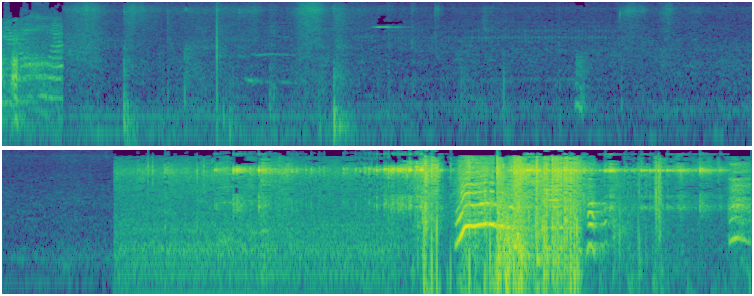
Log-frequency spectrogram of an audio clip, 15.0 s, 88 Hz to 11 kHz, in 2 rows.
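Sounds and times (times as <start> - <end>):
faint high whine: 8.6 - 14.7.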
